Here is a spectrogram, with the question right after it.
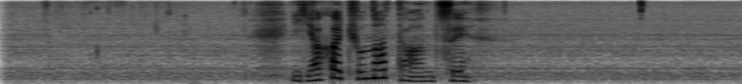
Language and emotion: Russian, neutral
